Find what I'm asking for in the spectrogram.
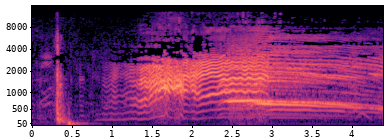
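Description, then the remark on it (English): A sharp knock or thump, then a long, loud, quavering sheep bleat that wavers in pitch for about three seconds, with no talking over it. “Hey, look a flying sheep.”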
